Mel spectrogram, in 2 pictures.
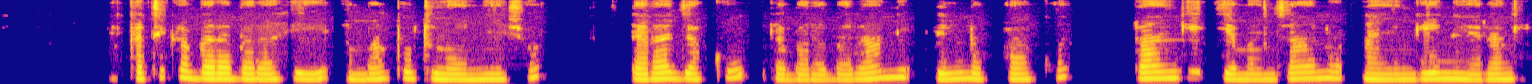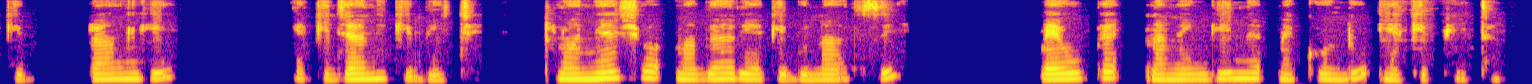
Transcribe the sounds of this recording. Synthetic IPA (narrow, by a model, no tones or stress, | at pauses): katikabaɾabaɾahiːambapɔtunaɔɲɛʃwa | daɾaʄakuːlabaɾabaɾanilililɔpɔkwa | ɾaŋɡijamaɲd͡ʒanɔnaɲiŋɡinɛjaɾaŋɡi | ɾaŋɡi | jakiɟanikʰibit͡ʃi̥ | tu̥naɔɲɛʃwamaɡaɾijakibinafsi | mɛupɛ | namiŋɡinɛmikʰundujakipʰitʰa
